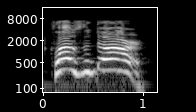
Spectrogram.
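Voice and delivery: high shouted order; loud, high, urgent call; urgent cry. Acted. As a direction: yell it over the storm. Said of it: "Noah cried".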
